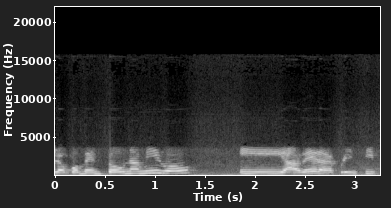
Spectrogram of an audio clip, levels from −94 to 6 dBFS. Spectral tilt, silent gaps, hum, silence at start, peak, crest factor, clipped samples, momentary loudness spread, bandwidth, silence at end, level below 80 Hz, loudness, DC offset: -6 dB/octave; none; none; 0 s; 0 dBFS; 16 dB; under 0.1%; 7 LU; 5.2 kHz; 0 s; -48 dBFS; -16 LUFS; under 0.1%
